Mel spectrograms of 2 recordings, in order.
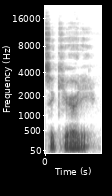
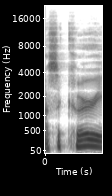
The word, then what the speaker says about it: Sucuri: Okay, now Securi is the next one, or Securi, depending on how you want to pronounce it. I think it's Securi.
